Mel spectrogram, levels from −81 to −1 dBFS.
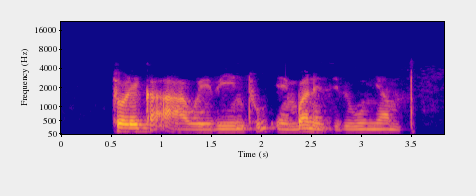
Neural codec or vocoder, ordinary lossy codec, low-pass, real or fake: none; AAC, 32 kbps; 5.4 kHz; real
